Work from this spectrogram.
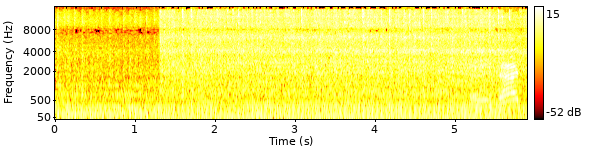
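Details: Toro CCR2500 5 hp two-stroke after carburetor cleaning, muffler full of oil: steady buzz at fast idle, firing evenly and holding speed without dying; engine now runs properly.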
